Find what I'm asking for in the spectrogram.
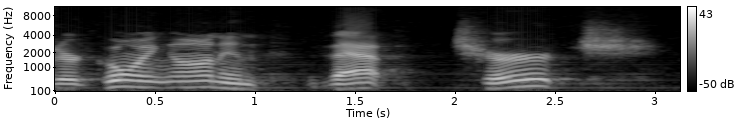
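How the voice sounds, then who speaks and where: A man's high voice with ordinary pitch variation and music in the background. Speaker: pastor. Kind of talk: sermon. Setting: church.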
